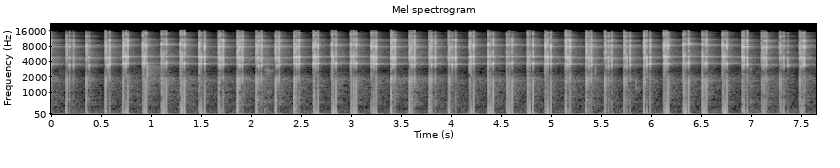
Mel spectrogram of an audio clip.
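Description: Long fingernails tap and scratch a medium, ribbed, clear glass jar with a gold metal lid, held close in front of the mic; the jar is hollow and empty. About 40 quick, crisp taps follow one another at a fairly steady pace, each with a bright, high glassy click and almost no ring.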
